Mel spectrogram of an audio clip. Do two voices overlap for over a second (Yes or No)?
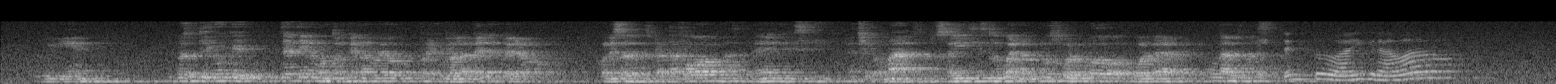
No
